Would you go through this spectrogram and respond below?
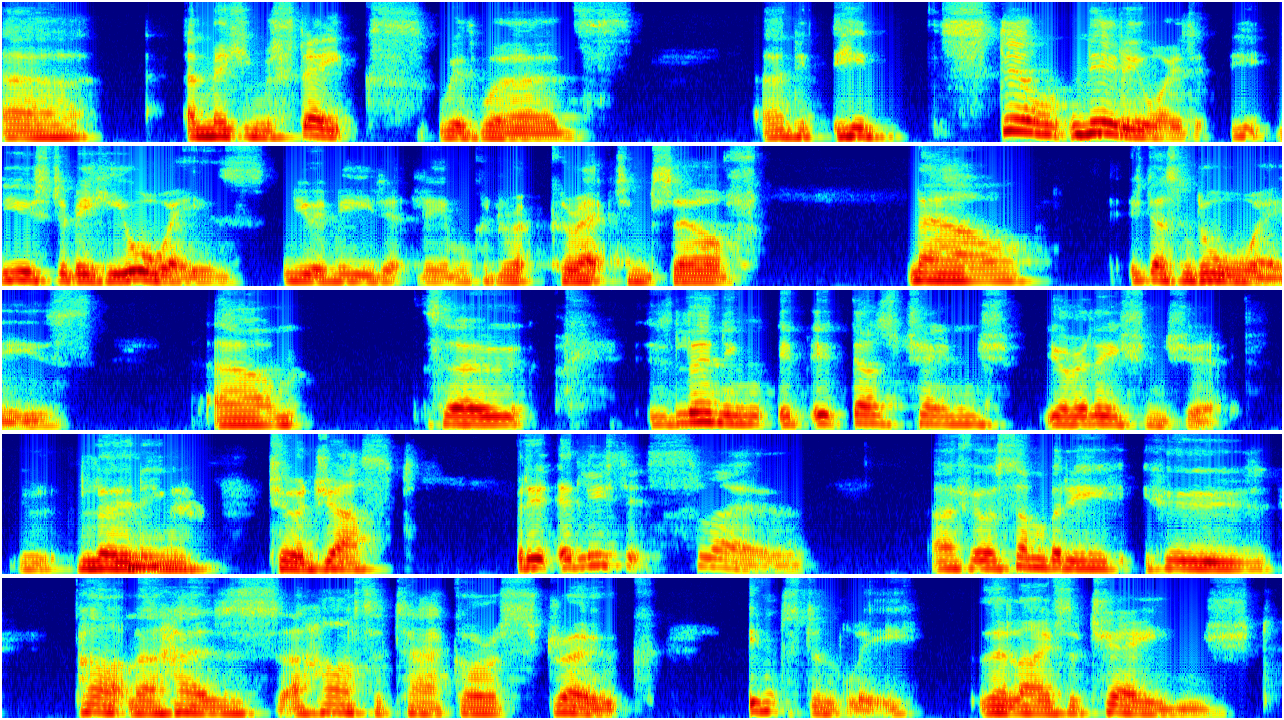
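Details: Adult speaker; ordinary fluent speech.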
